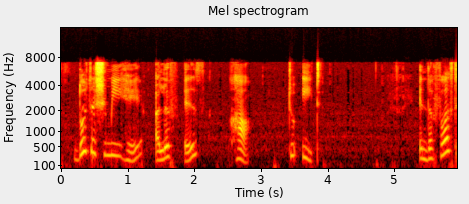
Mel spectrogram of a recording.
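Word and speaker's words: کھا: But in the second example, Do Chashmi Hai provides an aspirated sound when combined with Chhoti Kaf.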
